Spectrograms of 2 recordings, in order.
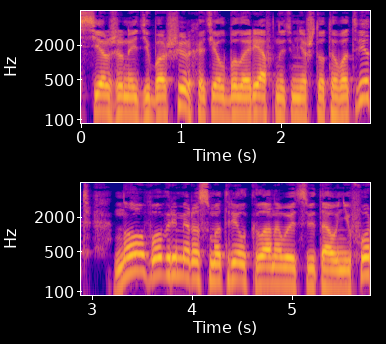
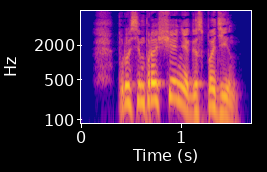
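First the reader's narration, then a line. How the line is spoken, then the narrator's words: Rapid chatter. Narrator (Russian): затараторил один из стюардов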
